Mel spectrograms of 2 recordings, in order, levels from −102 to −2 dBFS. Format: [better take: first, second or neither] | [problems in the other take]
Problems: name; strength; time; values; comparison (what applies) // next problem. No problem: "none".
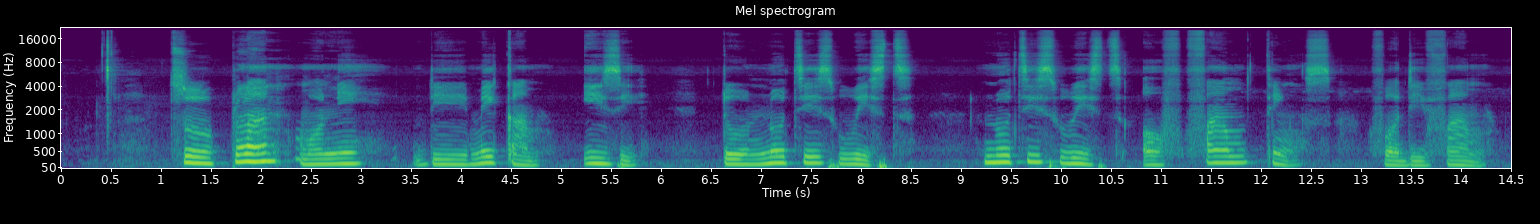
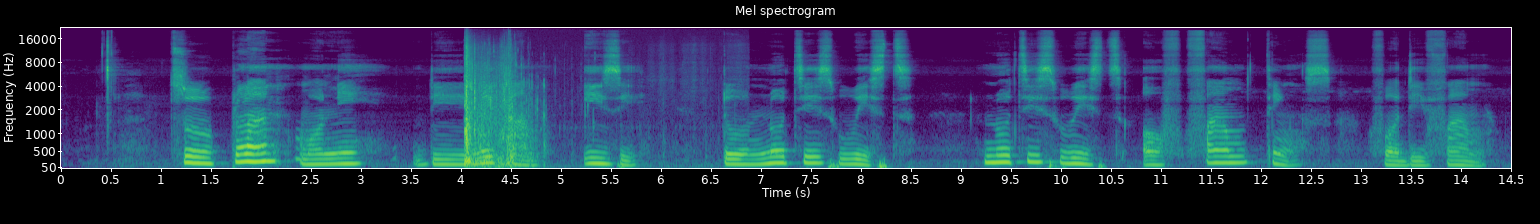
first | background sound (Liquid); 2 dB below the speech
